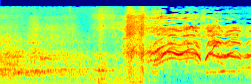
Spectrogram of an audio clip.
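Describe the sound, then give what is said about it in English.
A voice imitates a stud horse neighing: after a brief breathy rasp comes one loud, high wavering whinny that trills up and down for about a second, with no other sounds behind it. “I mean, looking at this horse, you'd just be like, if you looked at the animal, you'd just like back up.”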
